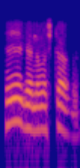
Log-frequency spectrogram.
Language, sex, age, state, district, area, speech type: Hindi, male, 30-45, Uttar Pradesh, Sitapur, rural, conversation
